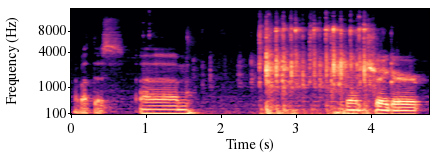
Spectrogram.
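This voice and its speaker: A man's voice: sits low, flat delivery, slow pace, very noisy. A man in his thirties on a casual live-coding stream, muttering to himself in fragments as he thinks aloud. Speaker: game developer live streamer. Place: small home room, indoors. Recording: echoey room with loud keyboard clicking. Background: typing and mouse clicks.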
